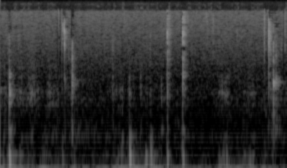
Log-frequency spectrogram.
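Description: A computer mouse clicks several times at irregular intervals. The clicks are sharp and quiet over faint background hiss.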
